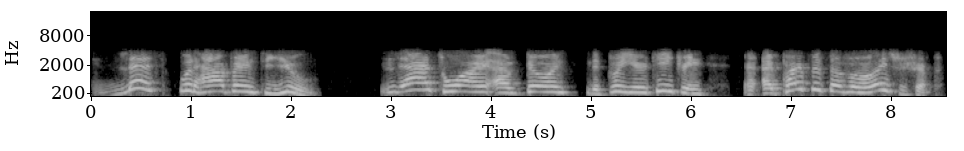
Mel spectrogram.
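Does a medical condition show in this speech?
Yes: cerebral palsy; visible to casting agents.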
